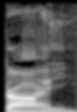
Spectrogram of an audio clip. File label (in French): "gai1", chinois; Cours-de-Chinois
